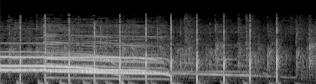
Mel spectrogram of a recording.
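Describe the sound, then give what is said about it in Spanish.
A live audience at Cultura Secuencial, a live show at The Bookmark, claps and cheers, with a loud drawn-out whoop sliding downward over steady applause, then the cheering fades into scattered, uneven claps. “todo el mundo gritando porque le está dando un sugar rush.”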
